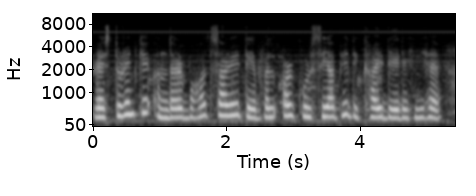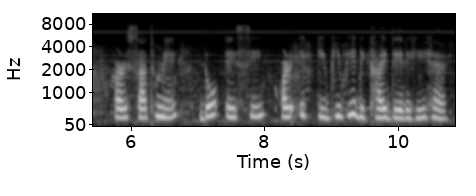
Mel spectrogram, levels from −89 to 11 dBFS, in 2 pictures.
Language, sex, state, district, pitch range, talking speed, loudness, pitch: Hindi, female, Assam, Kamrup Metropolitan, 260-315 Hz, 145 wpm, -15 LUFS, 275 Hz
